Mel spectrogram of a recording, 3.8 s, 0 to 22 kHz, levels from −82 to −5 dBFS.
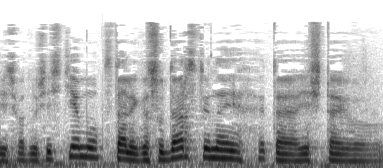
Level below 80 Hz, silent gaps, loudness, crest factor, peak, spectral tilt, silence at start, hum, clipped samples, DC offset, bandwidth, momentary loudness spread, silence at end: -34 dBFS; none; -17 LUFS; 14 dB; -2 dBFS; -6.5 dB/octave; 0 s; none; under 0.1%; under 0.1%; 13.5 kHz; 6 LU; 0 s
